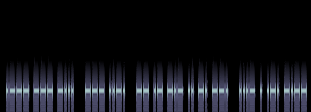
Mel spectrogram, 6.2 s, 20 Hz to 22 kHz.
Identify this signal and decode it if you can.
Morse code, heard as a keyed tone, about 34 wpm, 700 Hz. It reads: JOB OF MAKING VERY
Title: Pangram Challenge v2 - 35wpm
